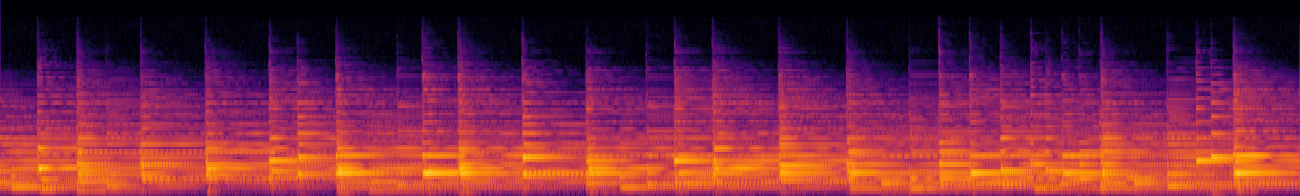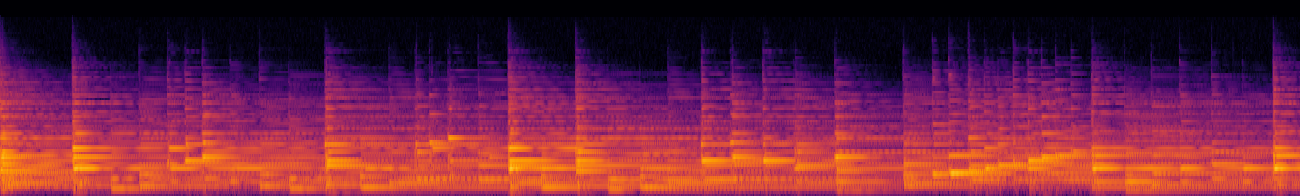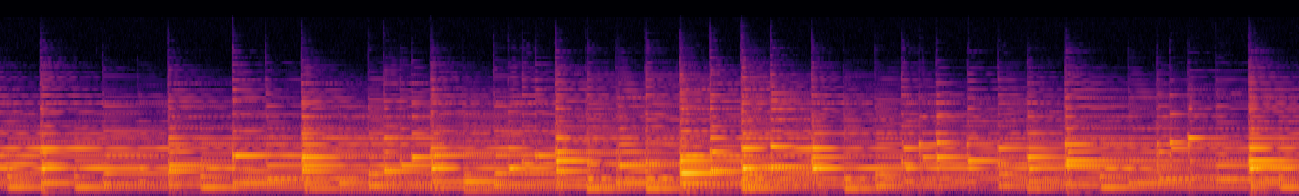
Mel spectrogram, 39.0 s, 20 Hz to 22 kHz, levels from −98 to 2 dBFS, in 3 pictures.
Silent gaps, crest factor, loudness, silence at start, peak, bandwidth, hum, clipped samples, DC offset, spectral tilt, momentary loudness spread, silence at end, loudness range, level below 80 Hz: none; 20 dB; -23 LUFS; 0 s; -4 dBFS; 9 kHz; none; under 0.1%; under 0.1%; -7 dB/octave; 9 LU; 0 s; 5 LU; -70 dBFS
